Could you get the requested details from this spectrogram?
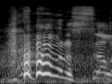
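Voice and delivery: high, giggly repeat; tickled, laughter in the words; laughing. Real, not acted. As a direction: say it through a laugh. Laughing repeat of plan to sell.

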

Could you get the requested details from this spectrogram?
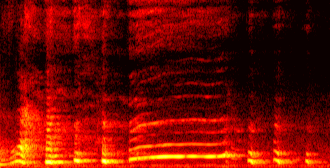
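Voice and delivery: high laugh breaking into a cry; shocked laugh-cry. Real, not acted. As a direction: laugh and cry at the same time in surprise. Finds money in gift. (tawang may halong iyak sa gulat)

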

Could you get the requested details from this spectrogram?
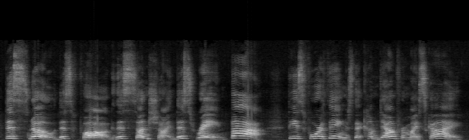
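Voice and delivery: loud, punched list of complaints; angry shouting. A narrator's reading. King railing at the sky, angry shouting. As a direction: bellow each grievance as a storybook king. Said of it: "he started shouting".

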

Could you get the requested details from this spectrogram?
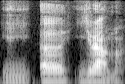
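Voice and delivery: "Yi Aram" drawn out, sliding down on "Aram"; downward slide tone. Shown as a demonstration. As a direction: let "Aram" glide slowly downward. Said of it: "It's a slide".

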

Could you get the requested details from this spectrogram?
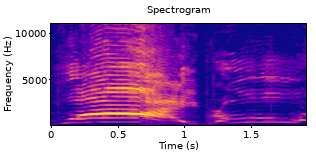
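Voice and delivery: exasperated shout. Real, not acted. Gamer yells in frustration.

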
